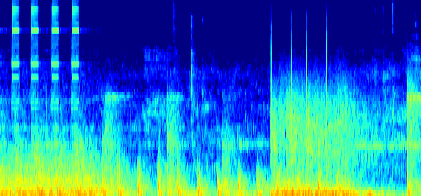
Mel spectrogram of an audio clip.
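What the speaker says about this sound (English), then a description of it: "I bet you can fire your guided missile now" Guided missile launches and detonates in the space combat game Battlestar Galactica Deadlock, a string of heavy booms and thuds over a dense rumbling bed, with sharp high bursts near the start and a brighter crackling explosion later on.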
